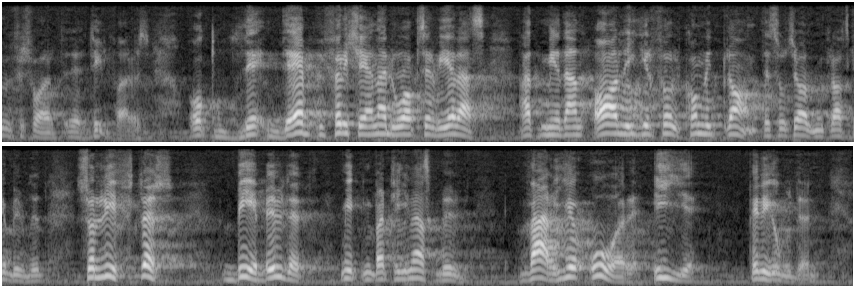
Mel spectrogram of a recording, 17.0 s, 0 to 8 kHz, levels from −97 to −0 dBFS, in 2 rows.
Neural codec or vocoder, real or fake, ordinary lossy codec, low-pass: codec, 16 kHz, 4 kbps, FreqCodec, larger model; fake; none; 7.2 kHz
